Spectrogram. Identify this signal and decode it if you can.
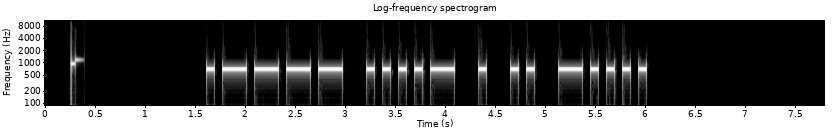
Morse code, heard as a keyed tone, about 15 wpm, 700 Hz. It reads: 14EI6
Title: Five Challenging Letter-Number Combinations 15wpm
